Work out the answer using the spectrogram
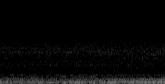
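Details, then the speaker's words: Luxman LV-105 amplifier on speaker A, left channel: steady low hum and distortion with nothing playing; suspected dirty/lost connections in input, speaker selector and tone boards, later cleaned and resoldered. "Oh, ini terjadi distorsi bunyi bunyi ini dengung nih. Ada sesuatu yang enggak benar nih."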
